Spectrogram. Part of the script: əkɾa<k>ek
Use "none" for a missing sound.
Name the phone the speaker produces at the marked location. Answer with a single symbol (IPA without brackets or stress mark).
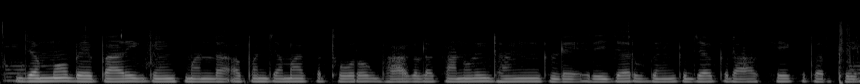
kʰ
